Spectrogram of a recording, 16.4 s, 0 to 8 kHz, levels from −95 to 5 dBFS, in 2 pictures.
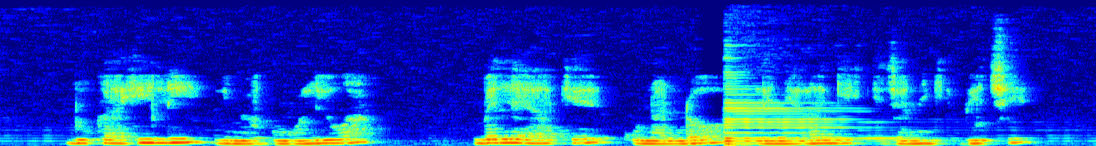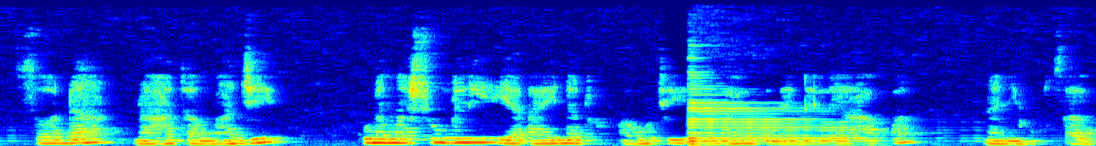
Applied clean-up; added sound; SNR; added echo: classical method WPE with log-MMSE.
